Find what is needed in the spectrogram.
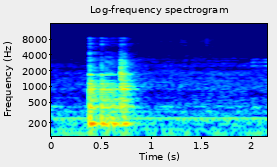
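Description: Metal ladle clanking against metal cookware: two quick ringing knocks close together, about half a second in.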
